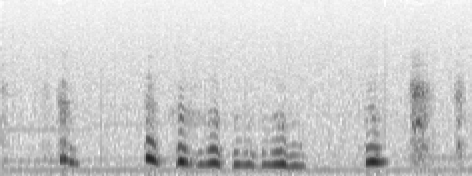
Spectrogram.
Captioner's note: lady crying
